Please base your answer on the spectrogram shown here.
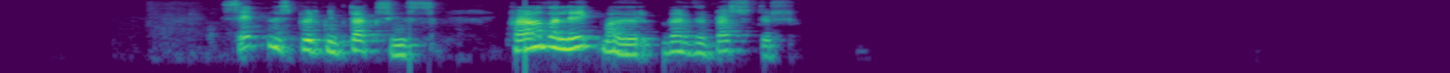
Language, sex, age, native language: Icelandic, female, 50-59, Icelandic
